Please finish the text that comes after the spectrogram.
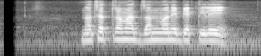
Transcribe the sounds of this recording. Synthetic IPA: nʌt͡sʰet̪rʌmad͡zʌnmʌnebjʌk̚t̪ile

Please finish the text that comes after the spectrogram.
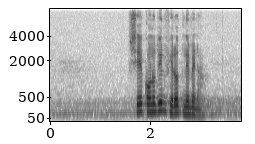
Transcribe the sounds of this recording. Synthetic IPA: ʃekonod̪infeɾot̪nebena

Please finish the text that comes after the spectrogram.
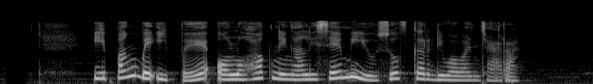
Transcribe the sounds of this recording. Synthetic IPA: ʔipaŋbeʔipɛʔɔlɔɦɔk̚niŋalisemijusʊfkɨrdiwawaɲt͡ʃaɾa

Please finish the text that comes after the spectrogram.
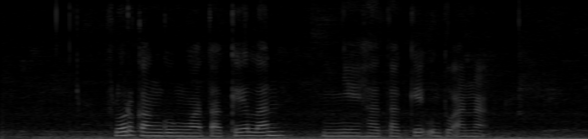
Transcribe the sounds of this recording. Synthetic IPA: flʊrkaŋɡoŋuwat̪akelanɲeɦat̪akeʔunt̪ʊkanaʔ

